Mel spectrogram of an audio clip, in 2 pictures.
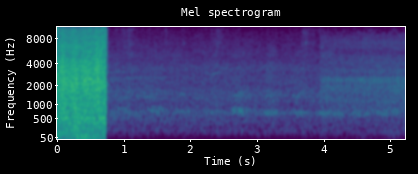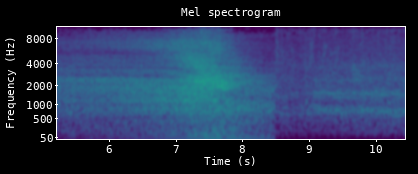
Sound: football game playing

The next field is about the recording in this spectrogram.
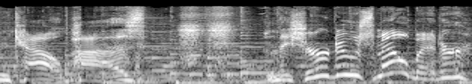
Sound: sniffing

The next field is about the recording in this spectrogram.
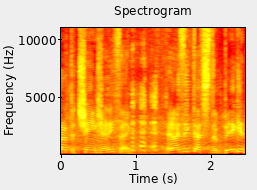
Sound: laughing

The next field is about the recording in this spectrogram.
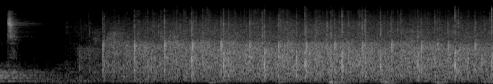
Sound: audience applauding

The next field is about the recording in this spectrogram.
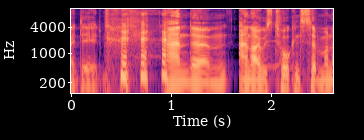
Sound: laughs loudly loudly

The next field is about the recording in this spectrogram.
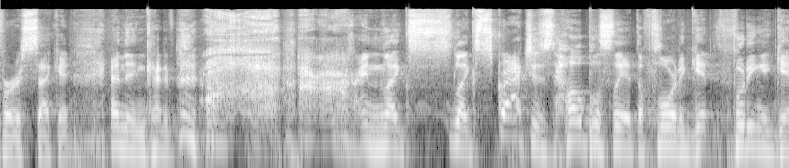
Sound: screams

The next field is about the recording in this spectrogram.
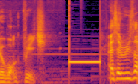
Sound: beep

